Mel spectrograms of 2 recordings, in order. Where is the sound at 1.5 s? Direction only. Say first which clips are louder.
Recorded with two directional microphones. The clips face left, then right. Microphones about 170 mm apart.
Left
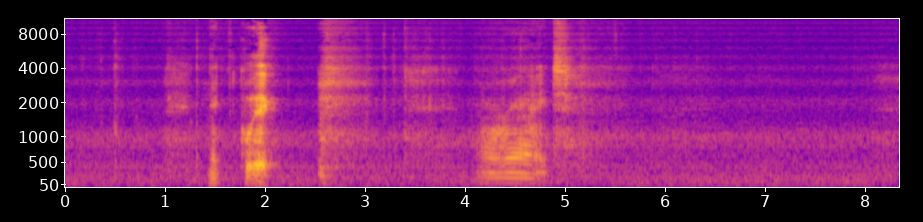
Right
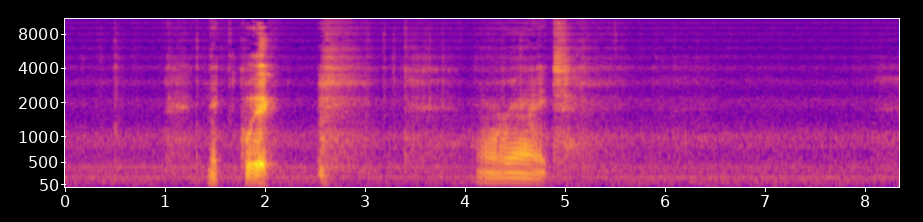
Right 8 dB; 50° right (ahead or behind).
